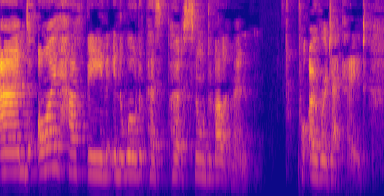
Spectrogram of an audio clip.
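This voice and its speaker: A woman with an English accent speaks in an animated tone at a fairly quick pace and fairly high pitch. Her pitch varies in an ordinary way, and the room echoes audibly. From England. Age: 30s. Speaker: personal development coach. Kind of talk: live online masterclass.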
